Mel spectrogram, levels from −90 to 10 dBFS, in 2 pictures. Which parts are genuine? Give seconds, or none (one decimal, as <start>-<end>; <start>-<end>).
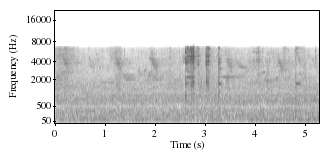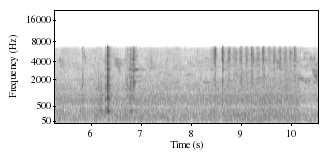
2.8-3.5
